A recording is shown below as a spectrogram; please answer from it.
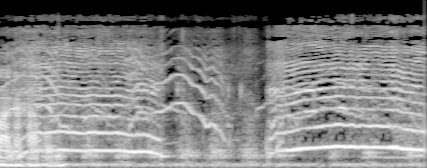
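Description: Bamboo rat giving two long, drawn-out pitched calls, the second slightly higher, with a few short falling high squeaks between them.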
